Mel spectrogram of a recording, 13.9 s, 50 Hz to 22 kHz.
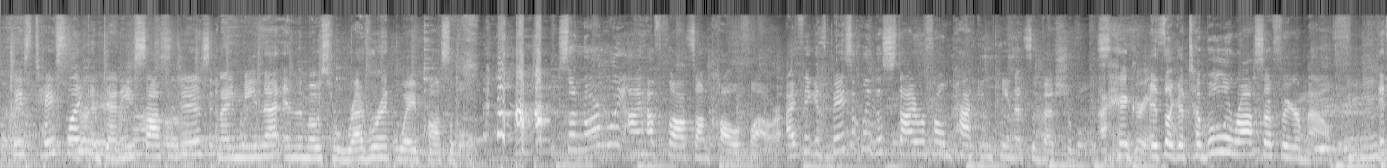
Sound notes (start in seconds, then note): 4.8 laughing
